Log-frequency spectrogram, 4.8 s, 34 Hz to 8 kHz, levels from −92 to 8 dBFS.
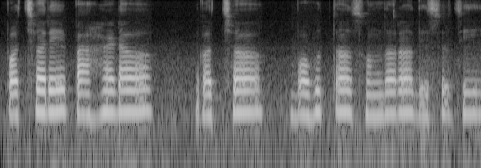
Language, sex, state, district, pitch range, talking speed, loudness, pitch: Odia, female, Odisha, Khordha, 190-210 Hz, 75 wpm, -19 LUFS, 205 Hz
